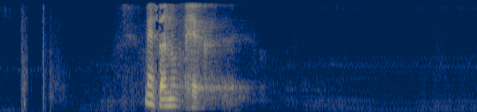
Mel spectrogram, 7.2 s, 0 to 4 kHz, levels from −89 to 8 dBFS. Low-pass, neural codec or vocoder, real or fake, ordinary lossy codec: 3.6 kHz; codec, 16 kHz in and 24 kHz out, 0.8 kbps, FocalCodec, streaming, 65536 codes; fake; AAC, 16 kbps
